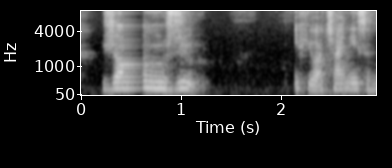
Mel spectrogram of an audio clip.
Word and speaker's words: zhong zhu: may not be but it's basically spelled as z-h-o-m-g-z-hu zhong zhu if you are chinese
